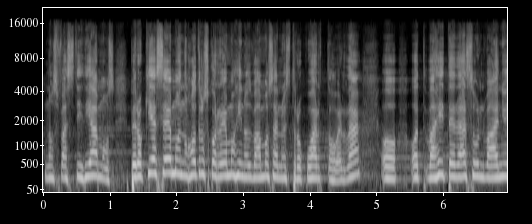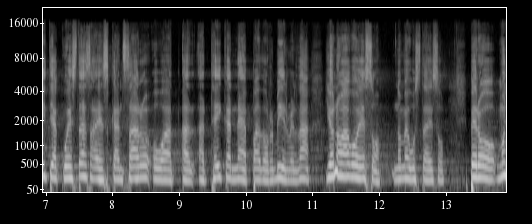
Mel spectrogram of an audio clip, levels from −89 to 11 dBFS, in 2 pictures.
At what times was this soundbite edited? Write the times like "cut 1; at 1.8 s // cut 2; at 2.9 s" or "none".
none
